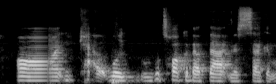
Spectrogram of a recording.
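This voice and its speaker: This woman's voice sits at a fairly low pitch. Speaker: teacher training colleagues on video conferencing. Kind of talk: tutorial. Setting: video call. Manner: fast.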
